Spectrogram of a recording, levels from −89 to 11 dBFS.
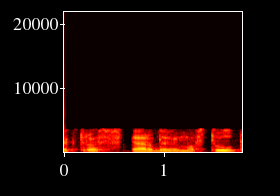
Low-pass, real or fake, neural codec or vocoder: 3.6 kHz; fake; codec, 16 kHz, 16 kbps, FunCodec, trained on Chinese and English, 50 frames a second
